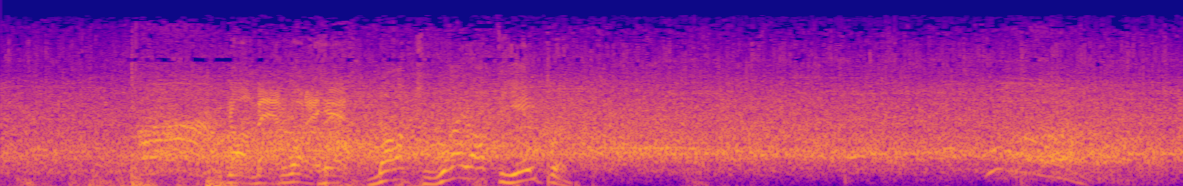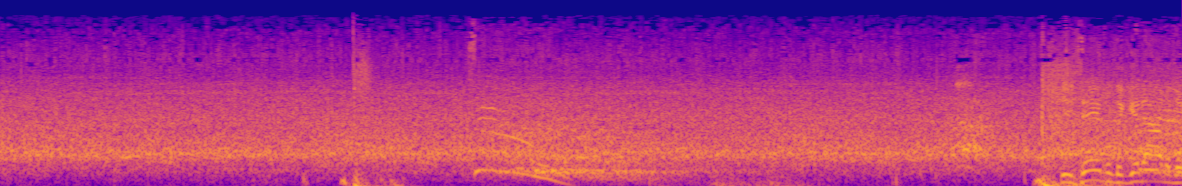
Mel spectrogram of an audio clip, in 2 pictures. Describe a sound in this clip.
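A wrestler slams heavily onto the floor.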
